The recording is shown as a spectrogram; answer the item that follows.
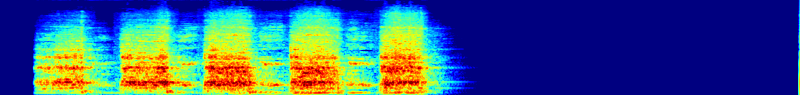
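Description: A run of hard, sustained breaths blown through a cardboard paper towel tube over about four seconds, each lasting most of a second, driving air at a candle flame until it goes out.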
